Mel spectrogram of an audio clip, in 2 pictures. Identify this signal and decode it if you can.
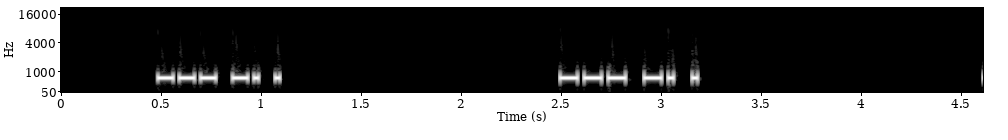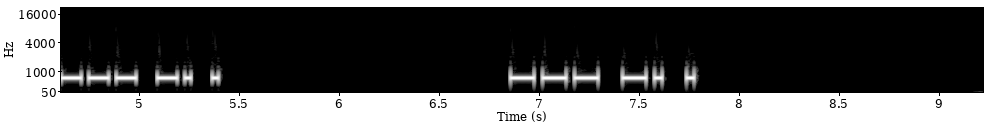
Morse code, heard as a keyed tone, about 44 wpm, 700 Hz. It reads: ONE ONE ONE ONE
